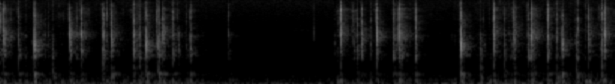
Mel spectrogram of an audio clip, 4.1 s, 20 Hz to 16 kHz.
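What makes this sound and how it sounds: Steady fingertip typing on a 65% Space65 Cybervoyager mechanical keyboard with Holy Panda switches, a white-gold metal case and ABS plastic keycaps. The keys give crisp, bright, quick clacks in two bursts separated by a brief pause near the middle, each press ringing out almost instantly.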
